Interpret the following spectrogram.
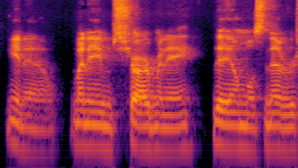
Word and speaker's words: Charbonnet: and if they did they said it wrong they say pronounce it a different way shonet or you know charbon it or something else and so I'm like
